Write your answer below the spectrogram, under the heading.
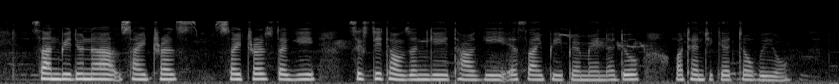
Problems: background sounds at intervals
